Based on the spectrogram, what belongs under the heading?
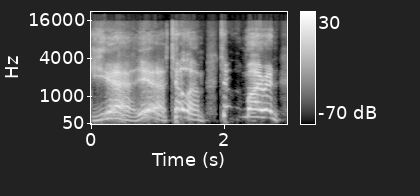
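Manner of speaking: loud, high hype-man shouts; imitating a rowdy supporter; mock cheering on. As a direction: egg him on with drawn-out, hammed-up yells. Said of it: "expecting people to go like".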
